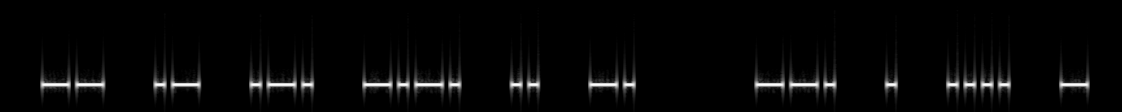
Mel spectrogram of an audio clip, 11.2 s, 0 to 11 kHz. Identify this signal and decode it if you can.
Morse code, heard as a keyed tone, about 14 wpm, spaced as for 10 wpm, 700 Hz. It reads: MARCIN GEHT
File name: Morsekurs / Witze / Witz 12. Dezember 2017, 50 F70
